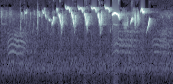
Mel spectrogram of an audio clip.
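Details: Eurasian wren in Germany, singing to mark its territory: a fast, shrill stream of high notes and trills with a few lower warbled phrases before and after.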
